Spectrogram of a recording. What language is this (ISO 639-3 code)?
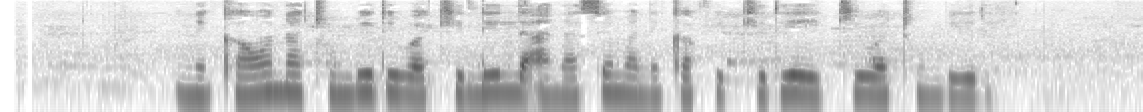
swa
